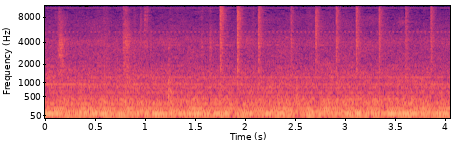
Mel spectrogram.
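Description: A plastic honey squeeze bottle being handled and squeezed upside down as honey pours out, giving a run of faint, sharp clicks several times a second from about two seconds in. Underneath is a steady low hum from the small kitchen room.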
